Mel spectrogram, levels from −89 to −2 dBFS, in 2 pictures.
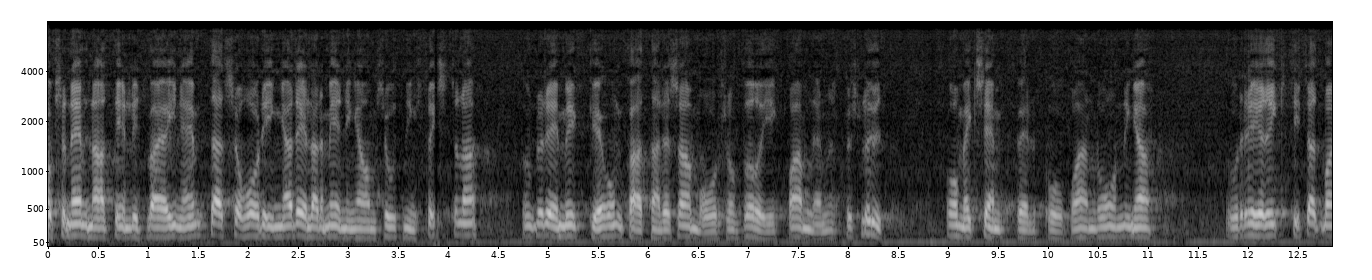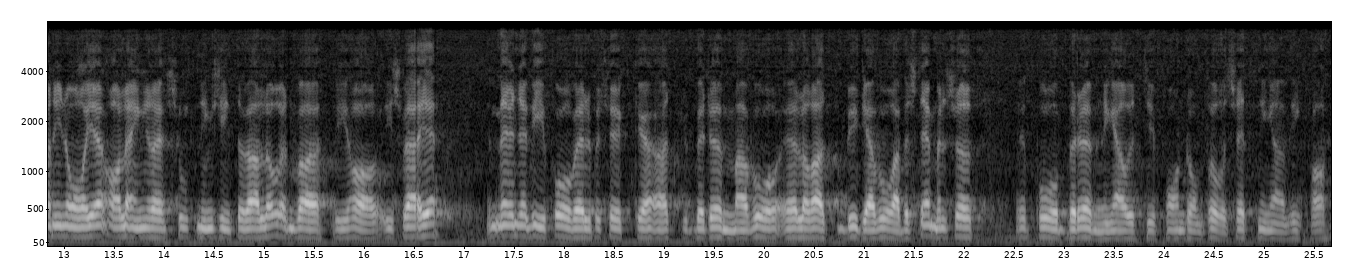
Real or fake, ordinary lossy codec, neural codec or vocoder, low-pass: fake; none; codec, 16 kHz, 8 kbps, FunCodec, trained on LibriTTS, 25 frames a second; 7.2 kHz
